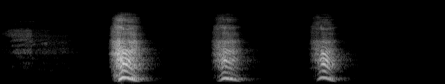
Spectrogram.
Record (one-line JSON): {"exhalation_length": "4.5 s", "exhalation_amplitude": 31759, "exhalation_signal_mean_std_ratio": 0.28, "survey_phase": "alpha (2021-03-01 to 2021-08-12)", "age": "45-64", "gender": "Female", "wearing_mask": "No", "symptom_none": true, "smoker_status": "Never smoked", "respiratory_condition_asthma": true, "respiratory_condition_other": false, "recruitment_source": "REACT", "submission_delay": "1 day", "covid_test_result": "Negative", "covid_test_method": "RT-qPCR"}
